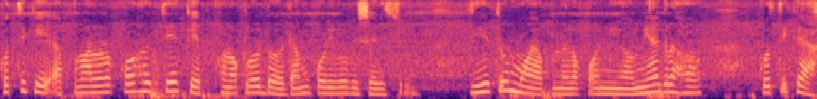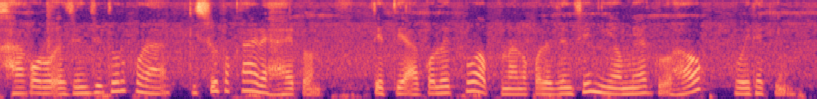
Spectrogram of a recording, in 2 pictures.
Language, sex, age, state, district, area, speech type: Assamese, female, 30-45, Assam, Sonitpur, rural, spontaneous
